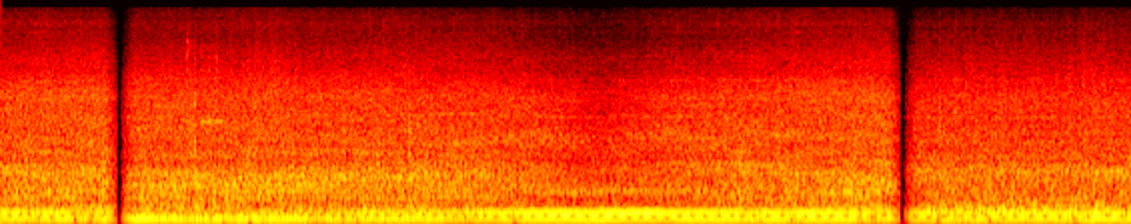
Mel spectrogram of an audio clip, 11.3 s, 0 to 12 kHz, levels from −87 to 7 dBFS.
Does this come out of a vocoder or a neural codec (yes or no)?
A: yes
